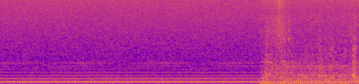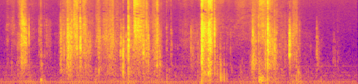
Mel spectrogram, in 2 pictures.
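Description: A steady electrical hum, then from about four seconds in, paper rustling and crackling in several quick bursts as the sheets of a multi-part paper form are pulled apart and handled.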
